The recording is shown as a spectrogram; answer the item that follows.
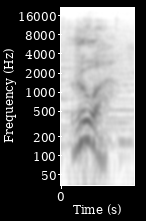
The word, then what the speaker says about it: rua: Number 2 is rua. Number 2 is rua. It's got like an R sound at the beginning.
